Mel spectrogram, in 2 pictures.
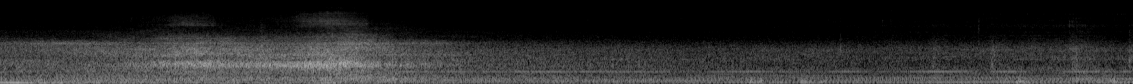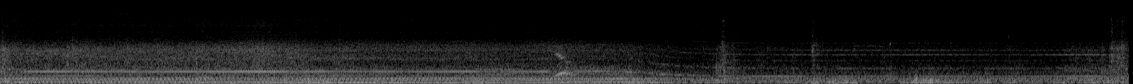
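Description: Truck-mounted ladder lift lowering a piano: its motor runs with a steady whine as the platform descends, and the pitch drops and settles lower about three-quarters of the way through. A passing vehicle is loud for the first few seconds.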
